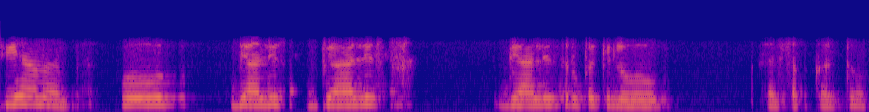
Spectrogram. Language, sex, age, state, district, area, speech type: Hindi, female, 18-30, Madhya Pradesh, Betul, urban, conversation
